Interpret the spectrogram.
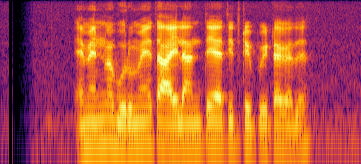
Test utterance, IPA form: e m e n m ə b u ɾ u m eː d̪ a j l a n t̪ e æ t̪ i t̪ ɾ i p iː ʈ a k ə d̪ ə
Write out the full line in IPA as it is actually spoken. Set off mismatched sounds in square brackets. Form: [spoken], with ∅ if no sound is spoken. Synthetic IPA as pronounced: e m e n m ə b u ɾ u m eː [t̪] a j l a n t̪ e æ t̪ i t̪ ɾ i p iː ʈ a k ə d̪ ə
